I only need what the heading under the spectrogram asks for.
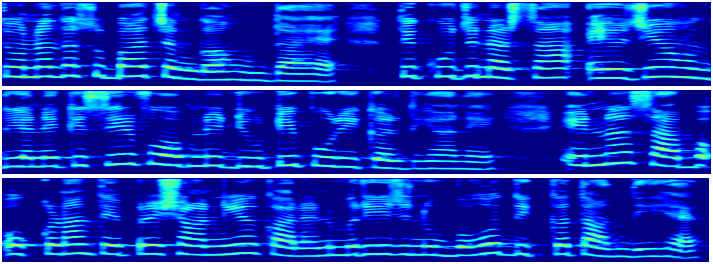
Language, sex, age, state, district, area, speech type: Punjabi, female, 18-30, Punjab, Patiala, rural, spontaneous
